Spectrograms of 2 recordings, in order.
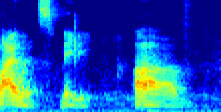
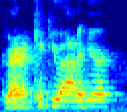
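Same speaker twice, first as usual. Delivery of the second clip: louder, blunt innkeeper demanding answers; a rough barkeep confronting a guest; loud, pushy tavern keeper; gruff innkeeper; 4 semitones higher, 6 dB louder than usual. Acted. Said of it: "He says".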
